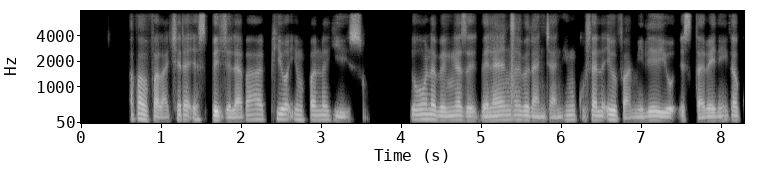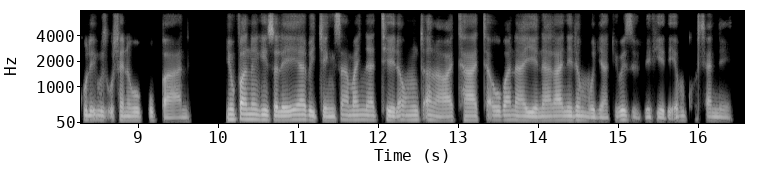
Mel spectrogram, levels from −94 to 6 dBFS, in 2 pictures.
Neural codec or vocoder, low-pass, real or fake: codec, 24 kHz, 0.9 kbps, WavTokenizer, large speech release; 7.2 kHz; fake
